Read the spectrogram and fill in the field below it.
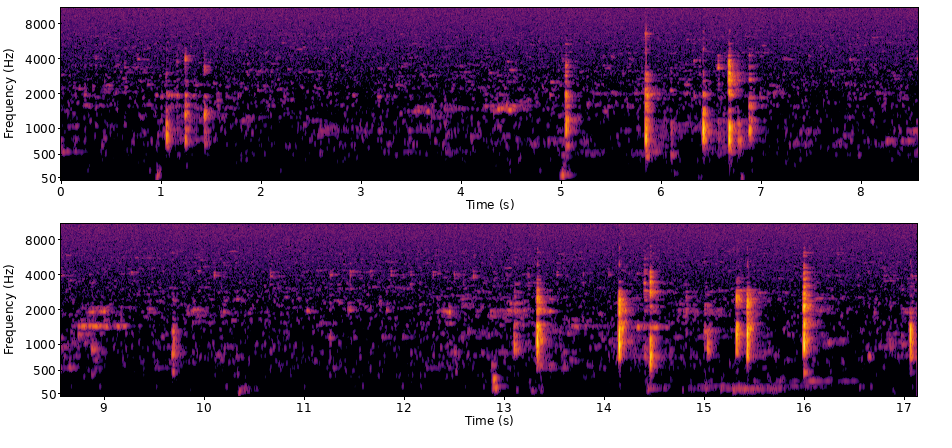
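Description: Short game sound effects click and knock now and then.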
